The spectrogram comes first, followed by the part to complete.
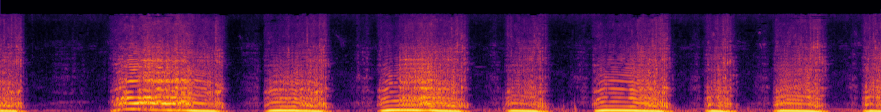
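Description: A lion roars in a series of deep, drawn-out moaning bursts, each lasting about a second.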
